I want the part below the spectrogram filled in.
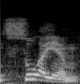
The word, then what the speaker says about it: Sulayem: Sulaiman ou Sulaiman? Eu nunca lembro a pronúncia do nome dele. – Vamos ver aqui. – É dos Emirados Árabes, que é apoiador ultraferrenho da Arábia Saudita. – Mohammed Bin Sulayem. – Sulayem, isso. A FIA resolveu, e a Fórmula 1 também, resolveram seguir com a corrida.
